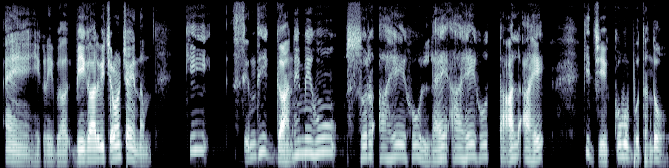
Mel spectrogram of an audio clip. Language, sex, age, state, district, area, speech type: Sindhi, male, 30-45, Delhi, South Delhi, urban, spontaneous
